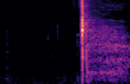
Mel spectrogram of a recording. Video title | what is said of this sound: Time Out Watch Fair - this Friday and Saturday | You just probably heard it bang on the aluminum trim on this table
